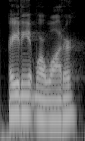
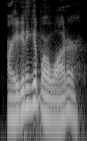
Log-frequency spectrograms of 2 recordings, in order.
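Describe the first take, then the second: First: The question ends with a plain, ordinary intonation. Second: The question ends with a distinctive regional intonation. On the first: This is how the person asked questions before moving. "when you lived in Mount Vernon and when I first met you, you would have said" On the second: This is how the person asks questions after moving. "Now it has become"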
